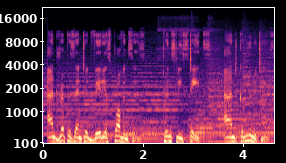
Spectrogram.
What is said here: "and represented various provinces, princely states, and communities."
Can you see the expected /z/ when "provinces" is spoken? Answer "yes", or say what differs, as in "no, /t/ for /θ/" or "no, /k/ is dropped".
yes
